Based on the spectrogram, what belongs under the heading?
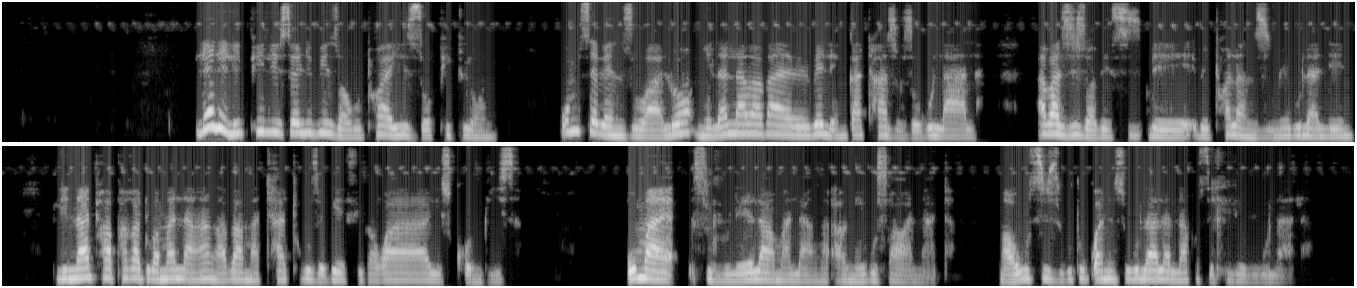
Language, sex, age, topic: North Ndebele, female, 36-49, health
